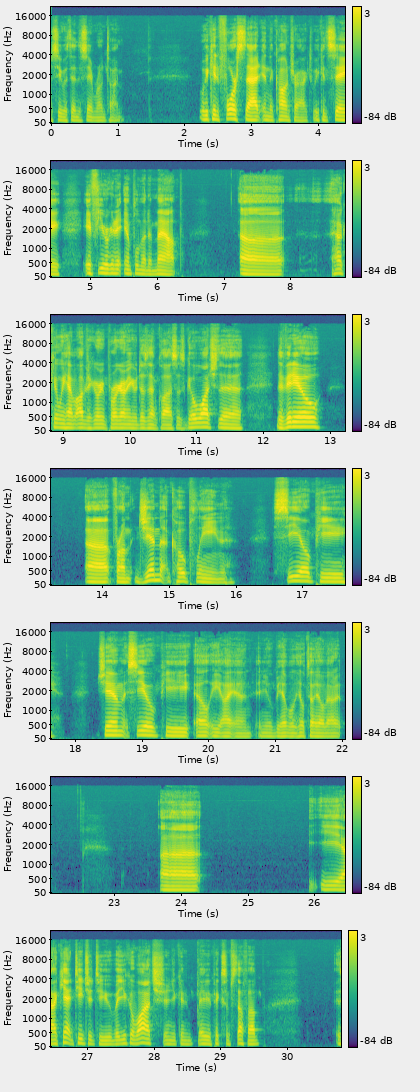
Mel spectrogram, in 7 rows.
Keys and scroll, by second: 3.0 k, 3.1 k, 17.4-20.5 typing.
